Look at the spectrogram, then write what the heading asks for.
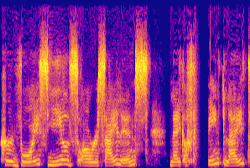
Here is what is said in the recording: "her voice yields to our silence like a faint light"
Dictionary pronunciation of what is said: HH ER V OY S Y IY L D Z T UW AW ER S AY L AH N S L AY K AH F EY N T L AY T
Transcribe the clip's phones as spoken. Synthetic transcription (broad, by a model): HH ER V OY S Y IY L D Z T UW AW ER S AY L AH N S L AY K AH F EY N T L AY T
